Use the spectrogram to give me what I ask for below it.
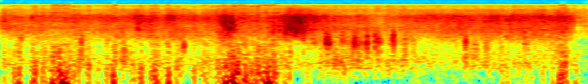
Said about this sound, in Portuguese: peço desculpas pelo vento, mas vamos pescar nessas condições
